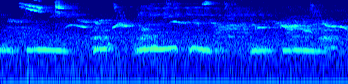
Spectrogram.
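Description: Faint birdsong: a string of short, slightly bending calls, with a few high chirps near the start.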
